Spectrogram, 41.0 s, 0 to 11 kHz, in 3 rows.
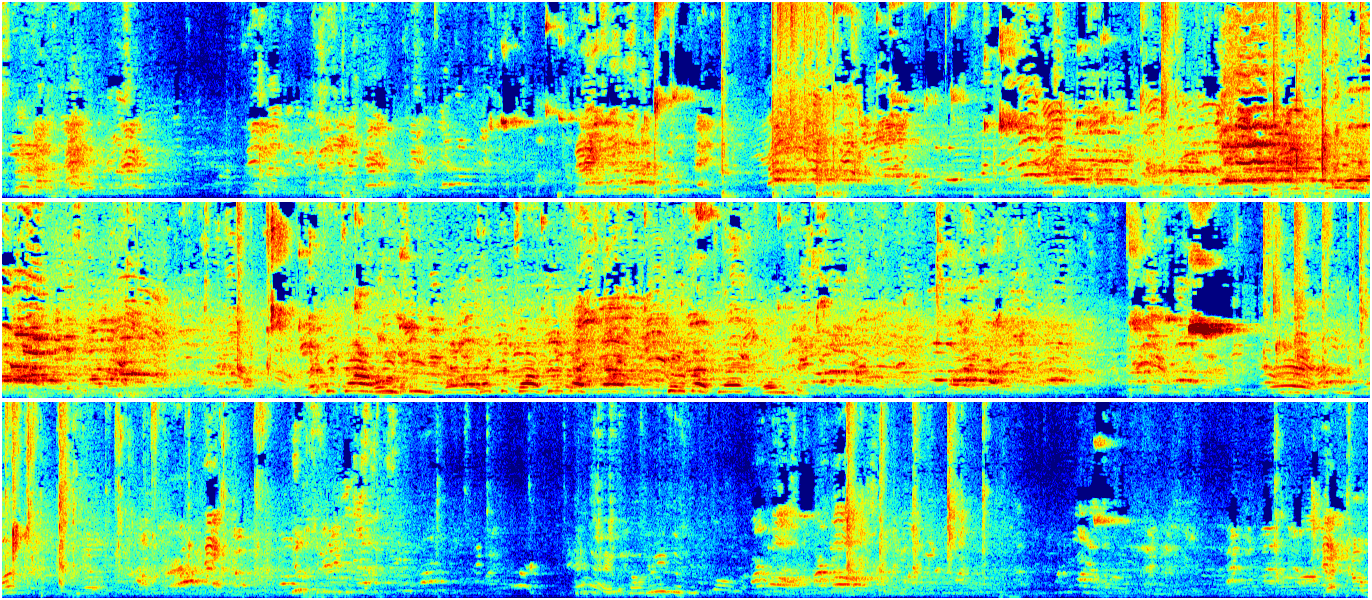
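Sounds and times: spectators' voices in echoing hall: 0.0s - 41.0s
spectators shouting: 11.9s - 25.6s.

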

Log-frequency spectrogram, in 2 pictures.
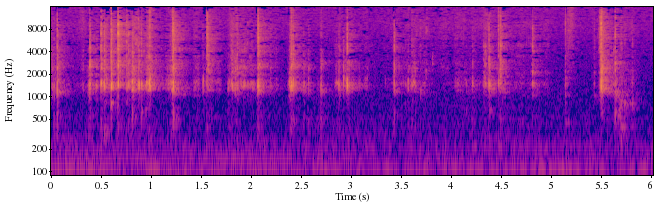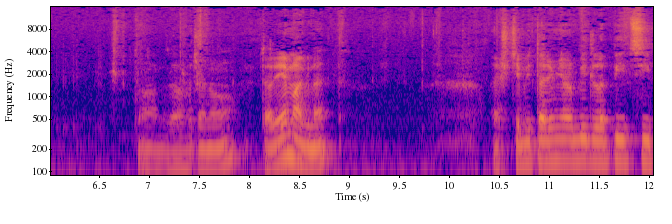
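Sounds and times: plastic housing clicks: 0.0s - 5.9s.

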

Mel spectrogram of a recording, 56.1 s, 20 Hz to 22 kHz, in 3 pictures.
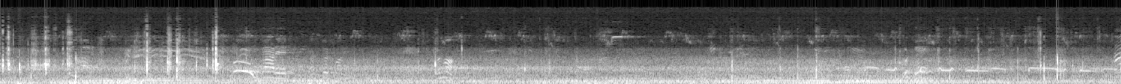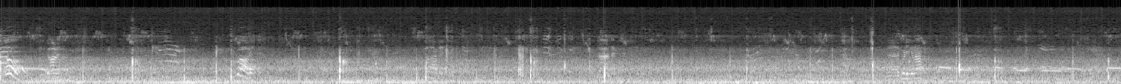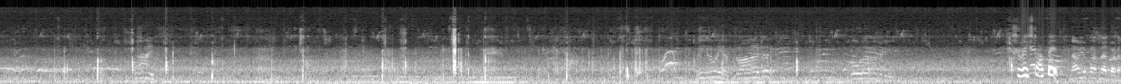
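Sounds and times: tennis balls struck by rackets: 10.6s - 51.0s.

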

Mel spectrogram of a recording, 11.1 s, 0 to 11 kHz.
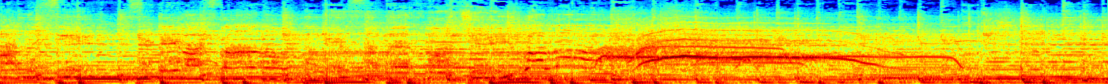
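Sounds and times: live rock band with vocals: 0.0s - 11.0s.

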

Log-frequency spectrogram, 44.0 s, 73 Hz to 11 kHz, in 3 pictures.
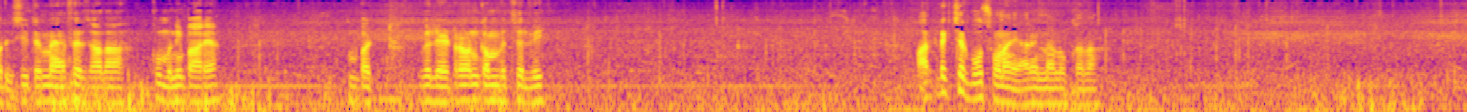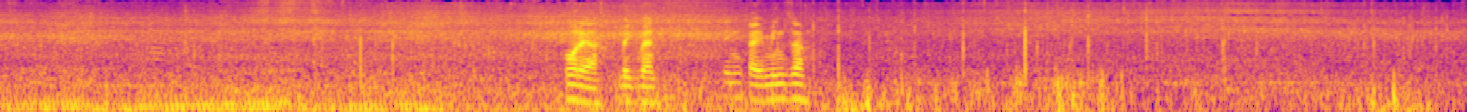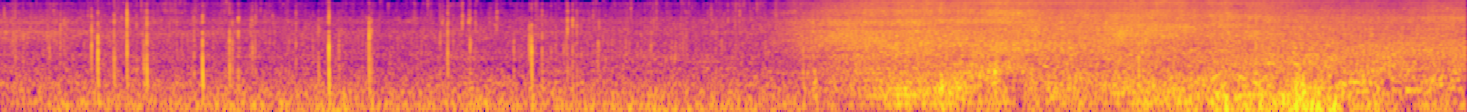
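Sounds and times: steady rain: 0.0s - 44.0s
ticks of raindrops: 0.0s - 44.0s
wind rumble on microphone: 0.0s - 44.0s.

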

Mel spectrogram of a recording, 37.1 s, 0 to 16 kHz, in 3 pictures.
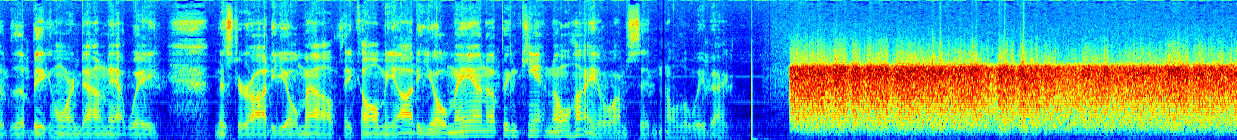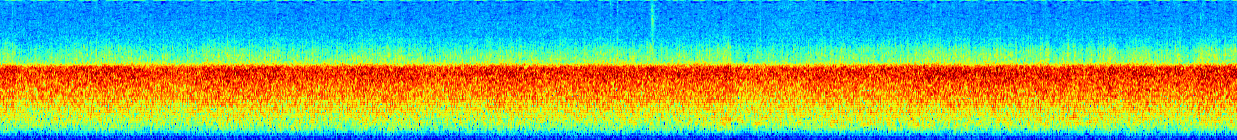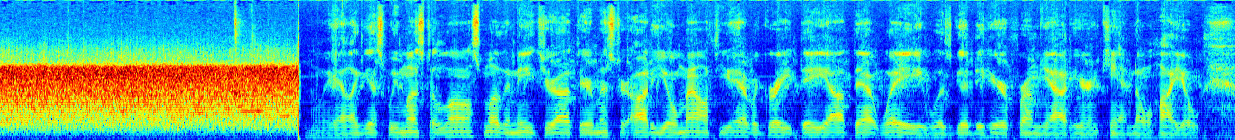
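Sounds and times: radio static hiss: 7.7s - 27.8s.

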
